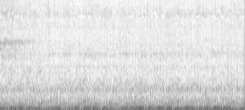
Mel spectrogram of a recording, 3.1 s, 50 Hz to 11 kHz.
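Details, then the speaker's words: Volvo B10M diesel idling after Bendix AD-2 air dryer rebuild, waiting for it to unload: smooth steady idle, no air hiss or tinkling leaks; air system tight and healthy. "No tinkling, no leaks."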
